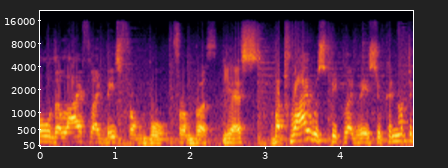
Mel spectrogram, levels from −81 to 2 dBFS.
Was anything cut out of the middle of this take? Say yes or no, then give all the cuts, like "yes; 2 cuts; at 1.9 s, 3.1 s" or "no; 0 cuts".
no; 0 cuts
